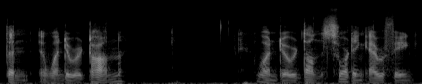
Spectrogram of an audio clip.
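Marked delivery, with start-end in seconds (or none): none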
